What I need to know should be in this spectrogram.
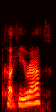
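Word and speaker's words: Cyhyraeth: In Wales, it's pronounced the Cahirath.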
